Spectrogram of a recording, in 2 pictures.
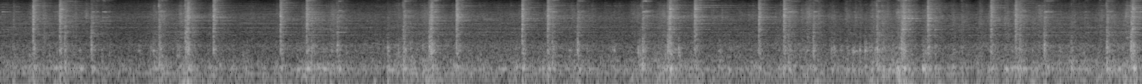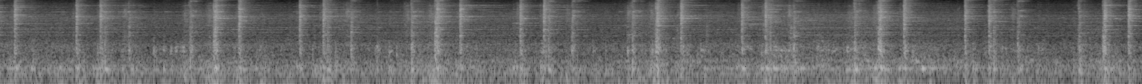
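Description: Cholan Superfast Express's LHB passenger coaches rolling past at speed, their wheels clicking in quick clusters over the rail joints again and again, over a steady low drone and rumble of the running train.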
